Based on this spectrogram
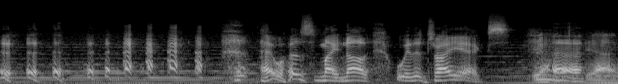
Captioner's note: laughing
